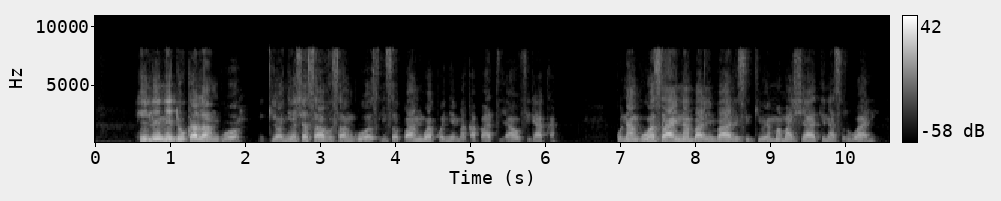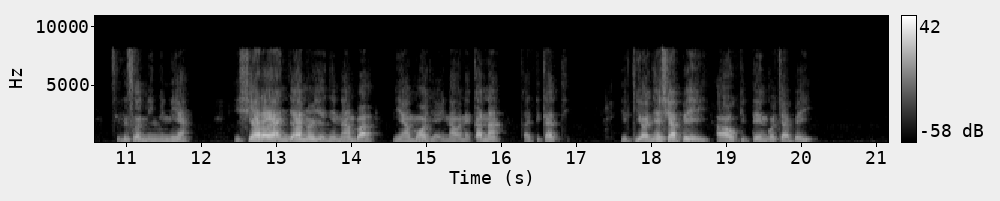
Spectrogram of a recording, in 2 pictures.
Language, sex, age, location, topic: Swahili, male, 36-49, Nairobi, finance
